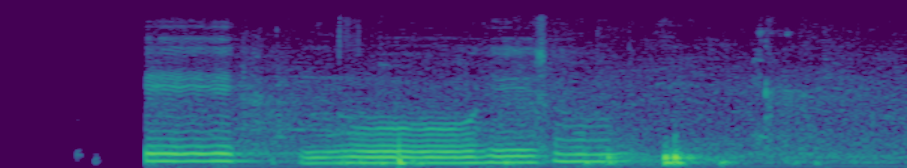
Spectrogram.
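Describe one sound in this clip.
A large outdoor choir sings sustained chords and then stops.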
